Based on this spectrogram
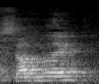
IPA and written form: ˈsʌdn̩li (suddenly)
